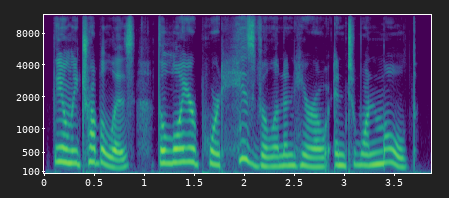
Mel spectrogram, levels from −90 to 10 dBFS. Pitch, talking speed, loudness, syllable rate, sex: 240 Hz, 215 wpm, -17 LUFS, 6.7 syllables/s, female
